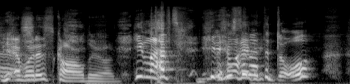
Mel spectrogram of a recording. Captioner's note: lauhging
